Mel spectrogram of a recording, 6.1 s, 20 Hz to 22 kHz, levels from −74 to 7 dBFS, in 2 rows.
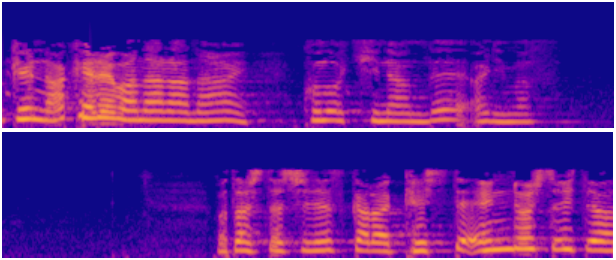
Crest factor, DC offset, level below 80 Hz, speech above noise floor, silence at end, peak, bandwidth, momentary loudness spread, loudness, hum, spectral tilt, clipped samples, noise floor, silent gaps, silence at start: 18 dB; under 0.1%; -56 dBFS; 43 dB; 0 s; 0 dBFS; 6.8 kHz; 12 LU; -16 LUFS; none; -1.5 dB/octave; under 0.1%; -59 dBFS; none; 0 s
